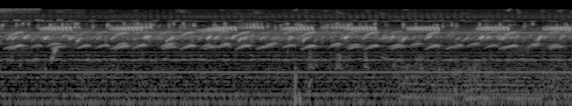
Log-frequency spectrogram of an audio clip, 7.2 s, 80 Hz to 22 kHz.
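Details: Frogs gathered on a fallen tree limb at Djuma Game Reserve's Gowrie dam, South Africa, at 02:07 on 28 January 2022. Short pulsed trills recur about once a second among a mass of quick high chirps, with no other clear sounds.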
